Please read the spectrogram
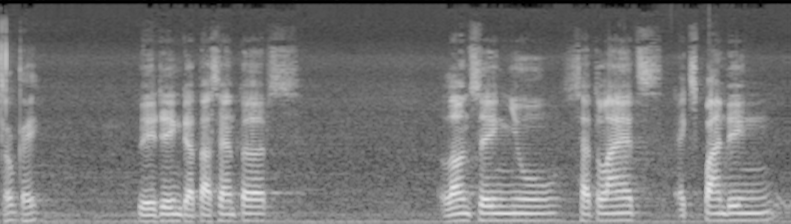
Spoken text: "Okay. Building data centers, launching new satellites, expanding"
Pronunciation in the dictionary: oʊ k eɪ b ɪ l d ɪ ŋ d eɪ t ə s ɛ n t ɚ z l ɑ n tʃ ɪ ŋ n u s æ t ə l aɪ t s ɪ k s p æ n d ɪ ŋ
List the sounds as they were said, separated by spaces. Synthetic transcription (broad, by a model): oʊ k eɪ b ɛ d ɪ ŋ d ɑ t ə s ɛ n t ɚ s l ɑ n s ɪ ŋ n u s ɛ t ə l aɪ t s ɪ k s p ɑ n d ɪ ŋ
